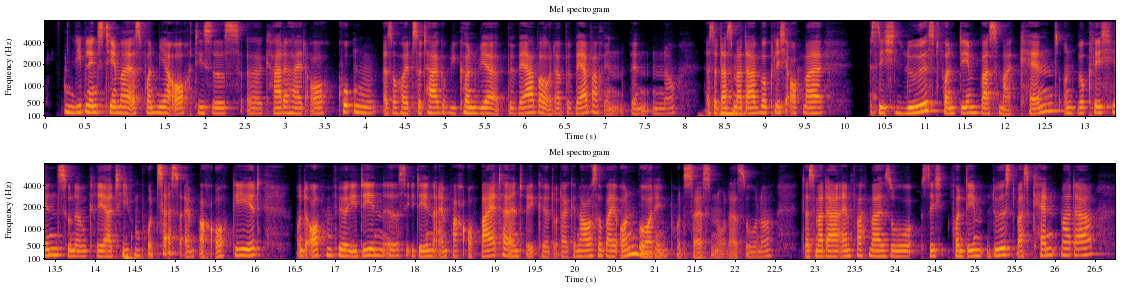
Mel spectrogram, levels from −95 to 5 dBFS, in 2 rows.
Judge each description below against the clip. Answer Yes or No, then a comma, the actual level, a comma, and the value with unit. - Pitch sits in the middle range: Yes, medium, 175 Hz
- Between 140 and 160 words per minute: No, average, 170 wpm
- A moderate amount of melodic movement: No, narrow, 2.1 semitones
